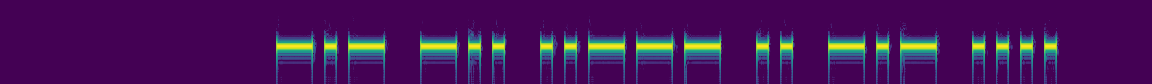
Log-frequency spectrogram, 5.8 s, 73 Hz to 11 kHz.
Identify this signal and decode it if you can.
Morse code, heard as a keyed tone, about 21 wpm, 700 Hz. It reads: KD2IKH
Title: USA Call Signs - 6 Characters - Repeated 2x - 20wpm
